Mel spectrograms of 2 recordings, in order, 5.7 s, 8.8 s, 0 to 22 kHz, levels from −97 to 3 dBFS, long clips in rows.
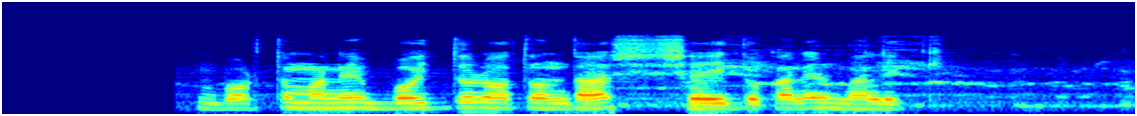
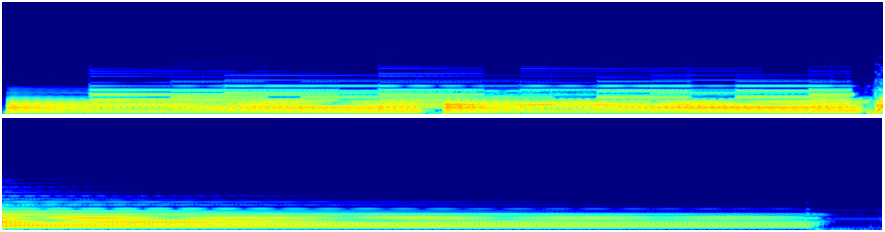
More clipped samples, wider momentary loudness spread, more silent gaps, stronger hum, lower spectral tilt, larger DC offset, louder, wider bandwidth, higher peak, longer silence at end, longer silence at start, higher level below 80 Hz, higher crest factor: neither; about the same, 12 LU vs 14 LU; neither; neither; second, -6.5 dB/octave vs -16 dB/octave; neither; first, -28 LUFS vs -32 LUFS; first, 7.4 kHz vs 1.4 kHz; first, -12 dBFS vs -16 dBFS; second, 0.05 s vs 0.3 s; first, 1 s vs 0 s; second, -68 dBFS vs -44 dBFS; about the same, 18 dB vs 14 dB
